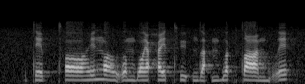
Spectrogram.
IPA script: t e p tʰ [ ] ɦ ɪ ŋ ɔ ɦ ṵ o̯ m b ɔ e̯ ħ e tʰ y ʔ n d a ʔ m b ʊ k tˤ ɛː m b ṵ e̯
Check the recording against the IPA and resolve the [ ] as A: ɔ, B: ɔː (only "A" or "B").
B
